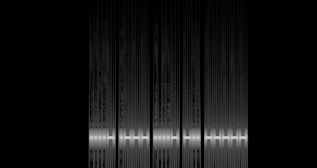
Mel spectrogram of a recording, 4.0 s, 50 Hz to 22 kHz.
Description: Morse code, heard as a keyed tone, about 44 wpm, 700 Hz. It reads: 4J4D0
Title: Code Groups - 5 Letter:Numbers - 45wpm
